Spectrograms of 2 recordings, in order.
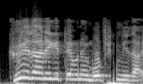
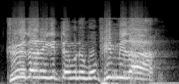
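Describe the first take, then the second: First: Loud, steadier repeat of the refusal; firm military reply. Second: Loud, higher shouted refusal, 교회 stressed; military shout. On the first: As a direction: say it again firmly, standing to attention. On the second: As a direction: shout it at attention to the squad leader. Recruit's loud military reply. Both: Retold or imitated.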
